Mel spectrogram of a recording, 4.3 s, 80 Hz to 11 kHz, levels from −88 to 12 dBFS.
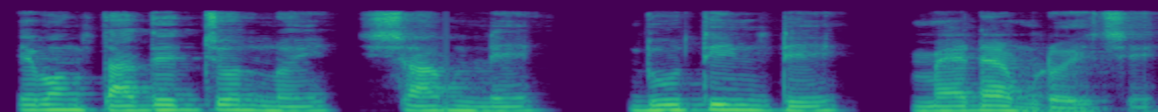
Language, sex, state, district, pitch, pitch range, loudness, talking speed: Bengali, male, West Bengal, Kolkata, 135 Hz, 125-150 Hz, -19 LUFS, 95 wpm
